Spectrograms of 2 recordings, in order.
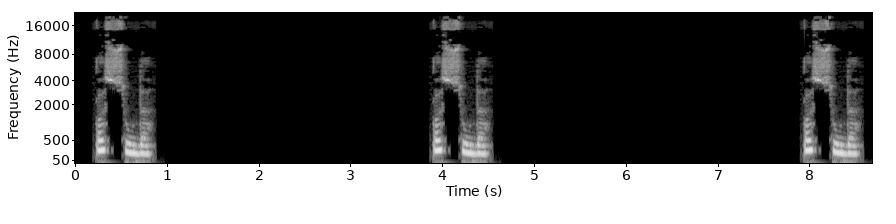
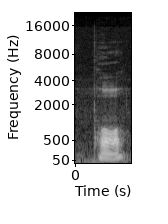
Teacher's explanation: Also make sure to note that the first vowel, o, is reduced. Instead of po, it would be p in this case, pasuda.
